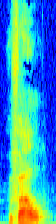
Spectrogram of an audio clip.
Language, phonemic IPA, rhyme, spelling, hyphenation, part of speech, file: Dutch, /vaːl/, -aːl, vaal, vaal, adjective, Nl-vaal.ogg
- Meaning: 1. sallow, pallid 2. pale, light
